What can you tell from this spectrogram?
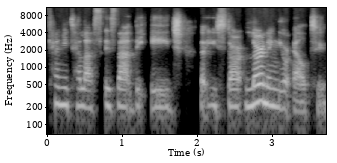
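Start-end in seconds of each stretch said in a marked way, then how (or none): none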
